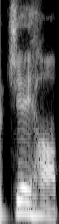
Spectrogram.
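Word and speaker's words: J-Hope: members are Jhop, RM, Jong, Cu, Jin, Z, Suga, and V. So, totally pronounced properly, I'm sure. Oh, yeah. Oh my goodness. The one is Jhop. It's J-Hop.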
